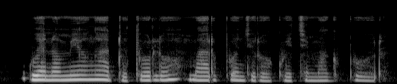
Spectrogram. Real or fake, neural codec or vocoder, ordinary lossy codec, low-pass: real; none; none; 9.9 kHz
